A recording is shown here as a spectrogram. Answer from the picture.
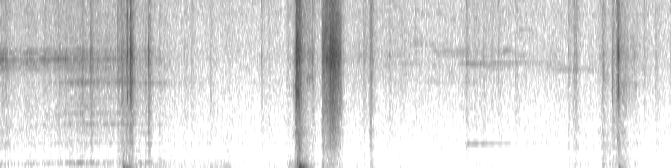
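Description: Quiet room with a few short handling knocks and clicks while tools are worked at the nail: one about one and a half seconds in, a louder pair near four seconds, and one near the end.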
